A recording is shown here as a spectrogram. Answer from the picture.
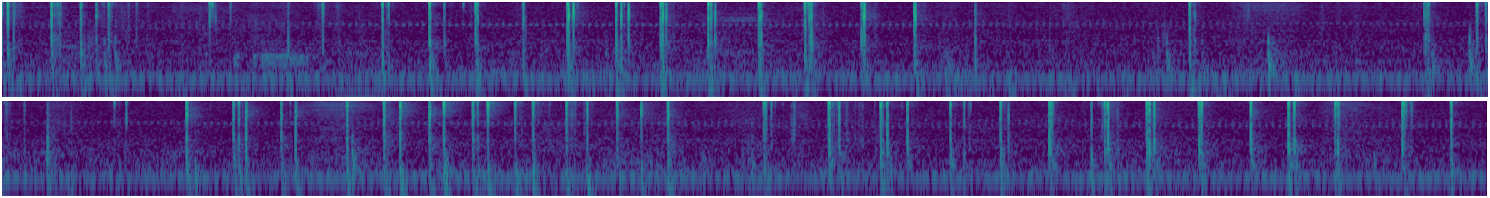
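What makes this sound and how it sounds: Long dark nails tap and scratch the sides of a large, clear, solid ice block resting on a towel. About sixty sharp, bright clicks come in an irregular patter, with faint scratching between them over a steady low hum.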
